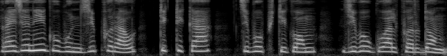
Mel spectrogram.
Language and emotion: Bodo, neutral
